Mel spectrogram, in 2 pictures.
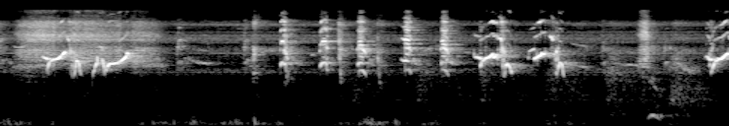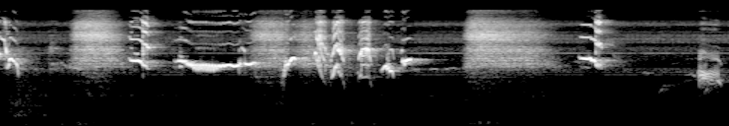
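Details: Oriental magpie-robin song carrying imitated prinia and sunbird material: a busy run of sharp high chirps and short whistled notes, with brief buzzy bursts and a few longer slurred whistles, delivered in rapid irregular phrases.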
